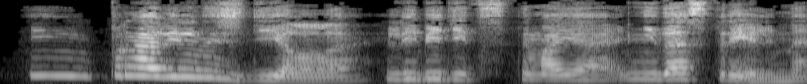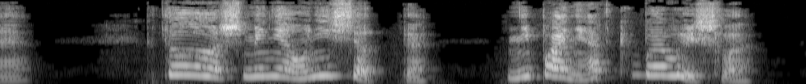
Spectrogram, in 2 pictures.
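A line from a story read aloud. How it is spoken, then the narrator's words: Sugary voice, chilling undertone. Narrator (Russian): сказала она сладким голоском, в котором сквозь варенье угадывался могильный холод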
